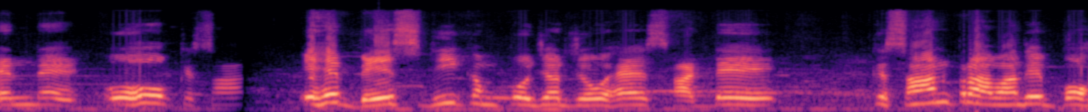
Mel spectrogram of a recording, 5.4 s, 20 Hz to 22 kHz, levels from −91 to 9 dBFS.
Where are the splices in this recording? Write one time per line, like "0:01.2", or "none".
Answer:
0:01.0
